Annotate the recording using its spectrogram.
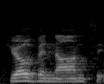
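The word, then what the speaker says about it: Giovinazzi: spelled in English anyways Gio vinden on soo is pronounced Jove in Nancy Java Nancy okay I could say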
